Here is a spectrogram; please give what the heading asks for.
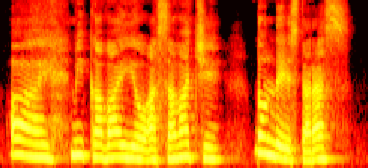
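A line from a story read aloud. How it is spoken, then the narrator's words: Sighing, dismembered boy's body. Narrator (Spanish): una parte del cuerpo despedazado del muchacho dio un suspiro y dijo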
